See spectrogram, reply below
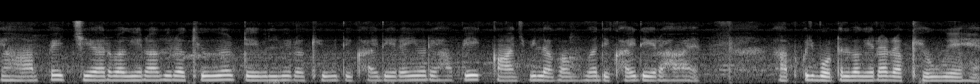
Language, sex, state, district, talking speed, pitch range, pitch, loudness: Hindi, female, Bihar, Darbhanga, 230 wpm, 185-195 Hz, 190 Hz, -17 LUFS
